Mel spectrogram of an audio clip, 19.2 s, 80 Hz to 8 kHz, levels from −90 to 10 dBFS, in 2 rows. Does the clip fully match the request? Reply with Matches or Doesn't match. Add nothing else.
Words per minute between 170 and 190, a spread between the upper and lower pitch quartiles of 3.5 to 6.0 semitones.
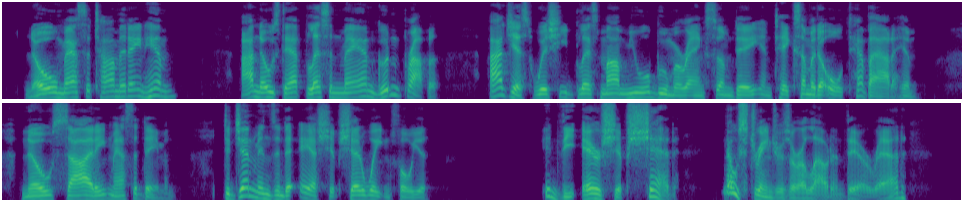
Matches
